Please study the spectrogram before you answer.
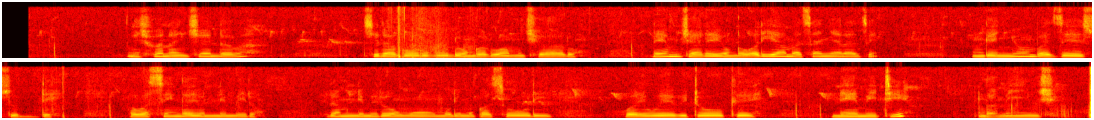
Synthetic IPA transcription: e̞ci̥fanaɲice̞ːndaβa | ciɾaɡo̞ːluɡuːdo̞ŋɡalwamucaːlo̞najemucaːle̞ːjo̞ŋɡawalijaːmasaɲalaze̞̰ | ŋɡe̞ɲːuːmbaze̞ːsudːe̞ | ŋɡawasiːŋɡajo̞nːimiɾo̞ | e̞ɾamunːimiɾo̞ːmwomulimukaso̞ːli | waliwe̞ːβito̞ːkʰe̞ | ne̞ːmiti | ŋɡamiːɲɟi

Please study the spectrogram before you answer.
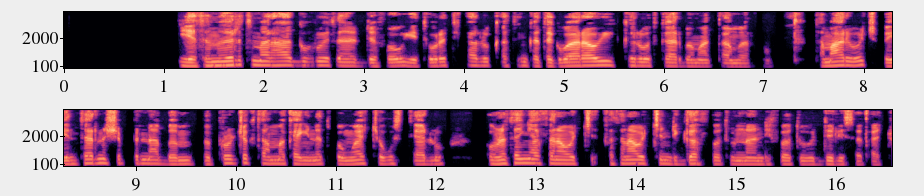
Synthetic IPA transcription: jɛt̪ʰɨmhɨɾt̪məɾhaɡɨβɾojɛt̪ʰənəd̪ːəfəwjɛt̪ʰio̞ɾe̞t̪ʰi̥kʰalɨkʼət̪ʰɨnkʰət̪ʰəɡbaɾawikʰɨlo̞t̪ɡaɾbəmat̪ʼːaməɾnəw | t̪ʰəmaɾiwo̞t͡ʃːbəint̪ʰəɾnʃɪpɨnːabəpɾo̞d͡ʒɛkt̪amːakʰaɲːɪnːət̪bəmojat͡ʃːɛwwʊst̪ʼjalːu | ʔɨwnət̪ʰəɲːafət̪ʰənawo̞t͡ʃːɨnd̪iɡafət̪ʼuɨnːaɨnd̪ifət̪ʼuɨd̪ːɨljɪsət̪ʼat͡ʃːɛ̥w

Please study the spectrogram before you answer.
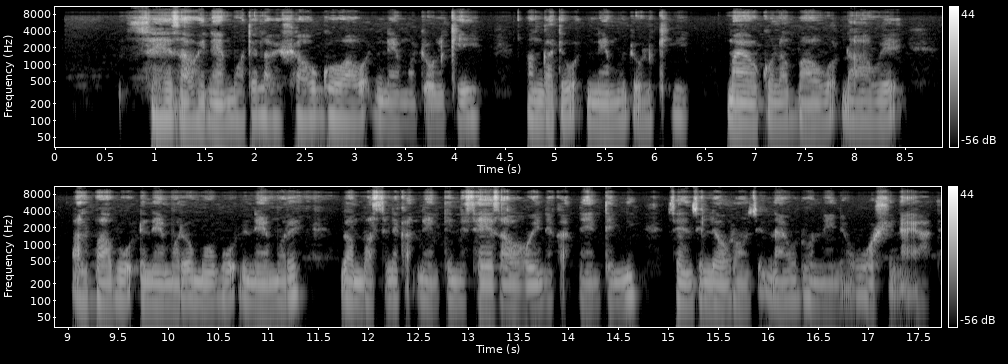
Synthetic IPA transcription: se̞ːzɐhɔjneːmːɔt̪ɛlɐbɪʃːawɔɡɔwaːwɔɗɪneːmːɔt͡ʃʼʊlki | hɐŋɡɐt̪ɪwɔ̰ɗɪneːmːɔt͡ʃʼʊ̰lkʰiː | mɐjɐwɔkːɔlɐbːaːwwɔ̰ɗaːwɛ | ɐ̰lbaːbuːɗɪneːmɔɾɛʊmoːbuːɗːɪneːmɔɾɛ | ɡɐmbɐsːɪnɛkɐ̰ʔne̞ːnt̪ːɪnːɪse̞ːzɐwhɔjnɛkɐ̰ʔne̞ːnt̪ːɪnːɪsensɪlɛhɔɾonsɪnnːɐjwʊd̪uːnːeːnɛ̰wɔʃːɪnɐ̰jaːt̪ɛ̥

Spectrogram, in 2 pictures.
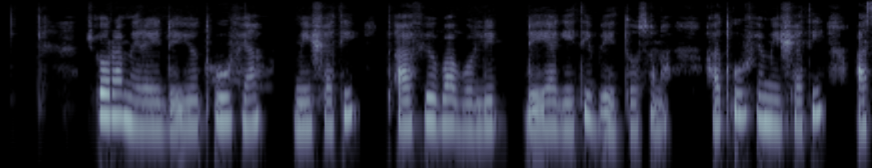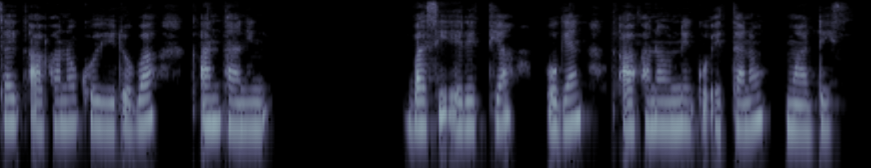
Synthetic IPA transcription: t͡ʃʼɔɾɐmɛɾɐjd̪ɛʔɪjɔt̪ʼuːfɪjɐ | miːʃːɐt̪ɪ | t̪ʼaːfɪjɔbaːbɔlːɪ | d̪ɛ̰ʔɪjɐɡe̞ːt̪ɪbḛːt̪ːo̞ːsɔnɐhɐt̪ʼuːfɛmiːʃːɐt̪ɪɐsɐjt̪ʼa̰ːfɐnɐwkʰɔjːɪd̪ɔbaːkʼɐnt̪aːnɪ | bɐsɪʔɛ̰ɾɛt̪ːɪjaʔɔɡɪjɐnt̪ʼa̰ːfɐnɐwnːɛɡɔ̰ʔɛt̪ːɐnɐw | maːd̪ːe̞ːs

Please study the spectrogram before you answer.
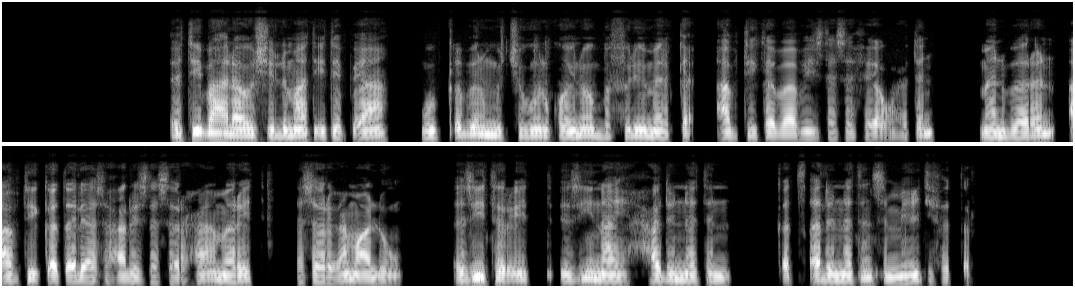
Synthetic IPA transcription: ʔɨt̪ʰibahlawiʃɪlːɨmat̪it̪ʰjo̞pʼja | wʊkʼːɨβɨnmɨt͡ʃːɨβunkʰo̞jnubɨfɨlimɐlkʰɐ̰ʕ | ʔaβt̪ʰikʰɐβaβizɨt̪ʰɐsɐfɐjɐ̰χʼʊ̰ħut̪ʰɨn | mɐnbɐɾɨnʔaβt̪ʰikʼɐt̪ʼɐljasa̰ʕɾizɨt̪ʰɐsɐɾħɐmɐɾe̞t̪ʰː | ɐsɐɾiʕomalːɐwu | ʔɨzit̪ʰɨɾʔit̪ʔɨzinajħad̪ɨnːɐt̪ʰɨn | kʼɐt͡sʼalɨnːɐt̪ʰɨnsɨmːɨʕit̪jɪfɐt̪ʼːɨɾ

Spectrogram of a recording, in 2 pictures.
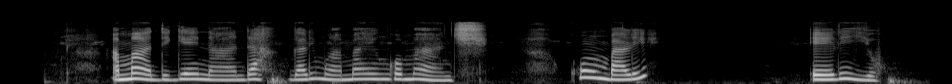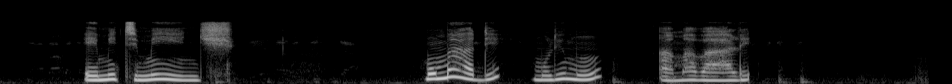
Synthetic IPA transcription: a̰maːðiɡe̞naːndaɡalimwaːmae̞ːŋɡo̞maːɲɟi | kʰuːmbali | elijo̞ | e̞mitʰimiːɲɟi | mumaːði | mulimu | amaβaːle̞

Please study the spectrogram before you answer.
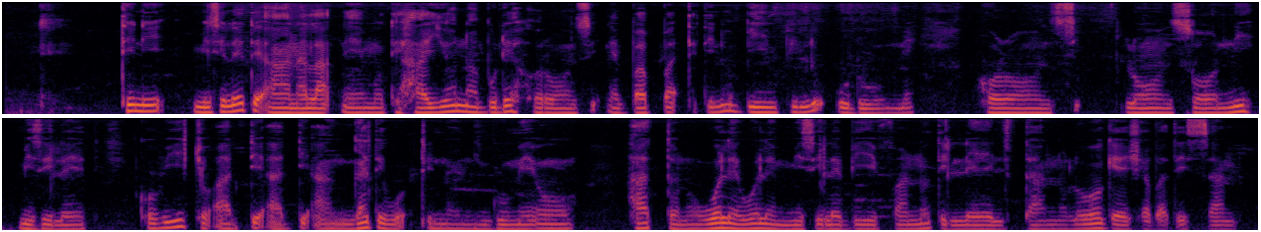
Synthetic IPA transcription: t̪ɪnɪ | mɪsɪlɛt̪ɛ̰ʔaːnɐlɐ̰ʔneːmːɔt̪ɪhɐjːɔnɐbʊd̪ɛhɔɾo̞ːnsɪnːɛbɐbːɐt̪ʼːɪ̥t̪ɪnɔbiːmfɪlʊʔʊd̪uːnːɛ | hɔɾoːnsɪ | loːnsoːnːɪ | mɪs̬ɪleːt̪ɛ̥ | kʰɔbiːt͡ʃːɔ̰ʔɐd̪ːɪʔɐ̰d̪ːɪʔɐ̰ŋɡɐt̪ɛwɔ̰tʼːɪnːɐnːɪɡʊmɛʔoː | hɐt̪ːɔnʊwɔlɛwɔlɛmɪsɪlɛbiːfːɐnːɔt̪ɪle̞ːlt̪ːɐnːɔloːɡe̞ːʃːɐbɐt̪ʼɪsːɐnɐ

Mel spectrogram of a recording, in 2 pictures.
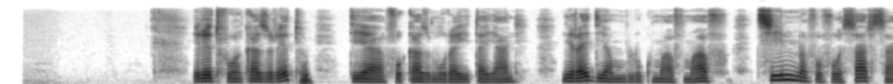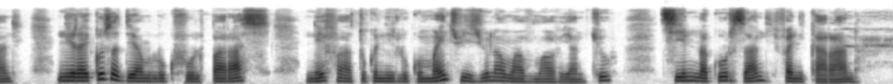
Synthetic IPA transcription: iɾet̪uv̥uaŋkazuɾet̪u̥ | d̪̥iəv̥okazumuɾaɦit̪ajani̥ | niɾajd̪eamimilukumavumavu̥ | t͡siinunəvovoasaɾiz̥ani̥niɾajkusəd̪eamiluku̥v̥ulupaɾasi̥ | nefət̪ukənilukumajnt͡suiziunamavumavianiki | t͡siinunəkuɾiz̥ani̥fanikaɾanə̥

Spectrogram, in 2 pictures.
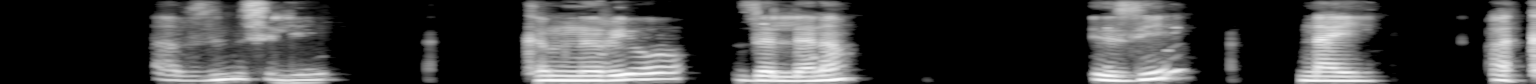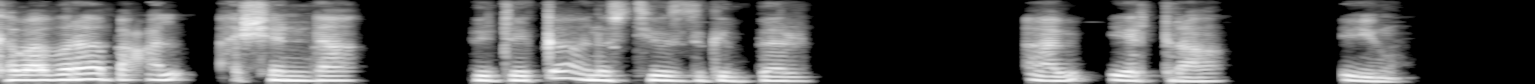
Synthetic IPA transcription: ʔaβzimɨsli | kʰɐmnɨɾiʔo̞ | zɐlːɐna | ʔɨzi | naj | ʔakʰːɐβaβɾabaʕalʔaʃɐnd̪a | b̥ɨd̪ɐkʼːaanost̪ʰiozɨɡɨbːɐɾ | ʔaβʔe̞ɾt̪ʰɨɾa | ʔɨjːu

